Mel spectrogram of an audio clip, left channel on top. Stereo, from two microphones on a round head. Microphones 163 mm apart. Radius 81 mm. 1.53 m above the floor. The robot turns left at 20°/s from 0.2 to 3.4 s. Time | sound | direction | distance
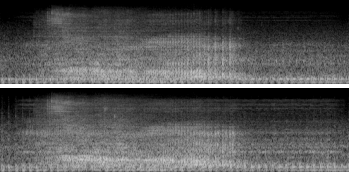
0.3 | a zipper | 160° right | 4.5 m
